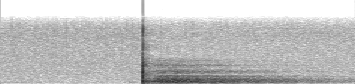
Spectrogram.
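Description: A single sharp percussive slap on an acoustic ukulele about a second in, its strings and body ringing briefly and dying away.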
